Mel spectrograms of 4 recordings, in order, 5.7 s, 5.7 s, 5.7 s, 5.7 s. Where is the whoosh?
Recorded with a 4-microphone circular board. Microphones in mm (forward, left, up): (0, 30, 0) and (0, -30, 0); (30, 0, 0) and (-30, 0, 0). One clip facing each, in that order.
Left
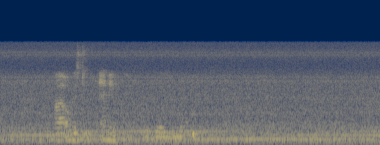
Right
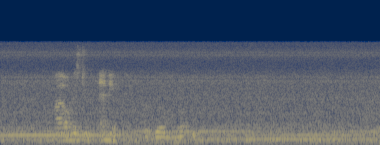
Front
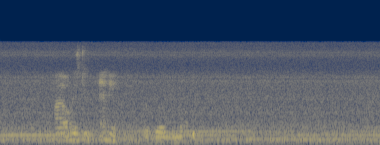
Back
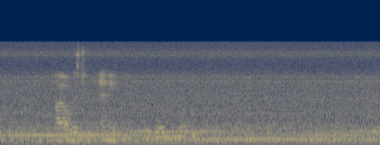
70° left, 4 m.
